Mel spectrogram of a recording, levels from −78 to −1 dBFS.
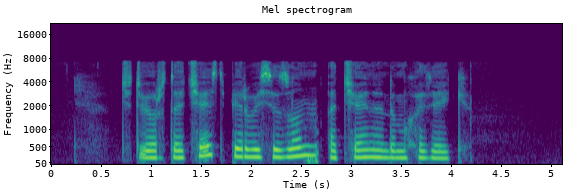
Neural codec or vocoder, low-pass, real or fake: none; 7.2 kHz; real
